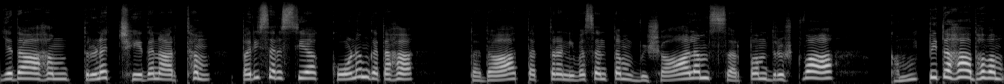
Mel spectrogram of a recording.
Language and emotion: Sanskrit, fearful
